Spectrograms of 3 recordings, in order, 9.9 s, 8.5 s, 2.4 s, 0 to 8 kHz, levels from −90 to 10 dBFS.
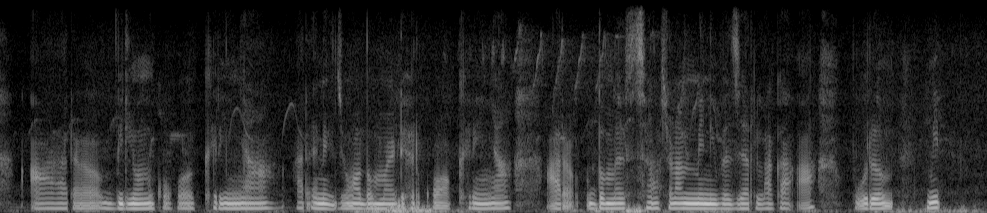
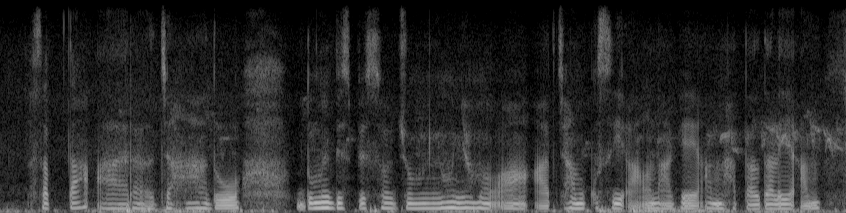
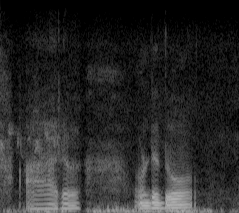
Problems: none marked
